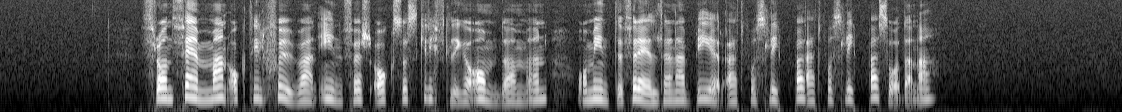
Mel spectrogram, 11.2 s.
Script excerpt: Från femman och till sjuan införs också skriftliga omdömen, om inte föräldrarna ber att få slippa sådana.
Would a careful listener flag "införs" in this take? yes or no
no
